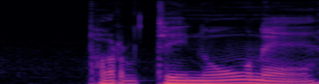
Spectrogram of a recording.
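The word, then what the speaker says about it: Pordenone: Portenone heißt es richtig.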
